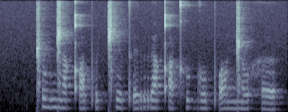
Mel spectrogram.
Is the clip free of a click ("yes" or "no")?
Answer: no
